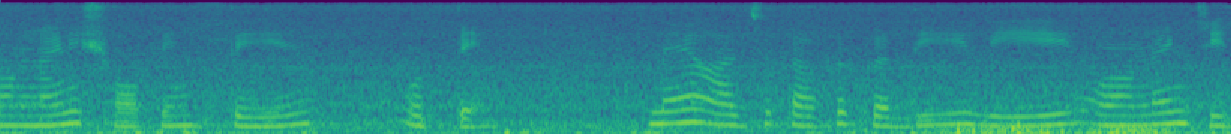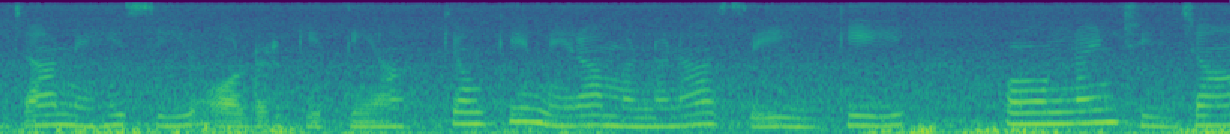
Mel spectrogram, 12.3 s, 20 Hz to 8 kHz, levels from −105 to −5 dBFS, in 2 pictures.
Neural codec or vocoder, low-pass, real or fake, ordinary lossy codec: none; 7.2 kHz; real; none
